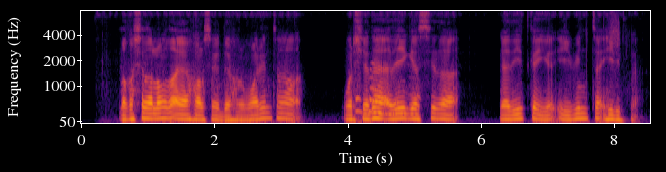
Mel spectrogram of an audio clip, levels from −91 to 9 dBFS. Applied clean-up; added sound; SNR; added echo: neural mask model RNNoise.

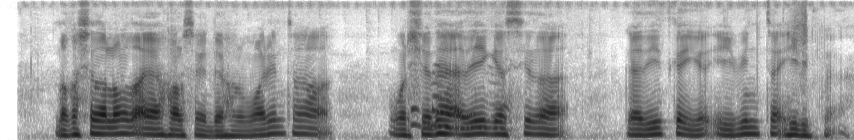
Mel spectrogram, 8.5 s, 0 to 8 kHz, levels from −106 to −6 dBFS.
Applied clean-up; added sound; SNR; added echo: none; none; none; none.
